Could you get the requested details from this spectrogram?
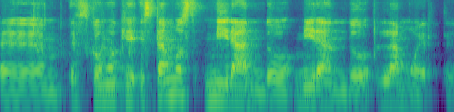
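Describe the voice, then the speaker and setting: Speaking very slowly with an Italian accent, a man swings his pitch very widely. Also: medium pitch for a man. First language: Italian (speaking Spanish). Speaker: education expert. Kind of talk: panel discussion. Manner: halting.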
